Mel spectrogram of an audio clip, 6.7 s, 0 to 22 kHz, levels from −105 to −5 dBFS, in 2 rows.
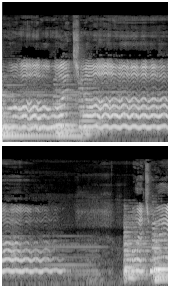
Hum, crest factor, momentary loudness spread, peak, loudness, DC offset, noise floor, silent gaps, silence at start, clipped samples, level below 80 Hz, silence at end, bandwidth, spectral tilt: none; 16 dB; 11 LU; -8 dBFS; -23 LUFS; under 0.1%; -52 dBFS; none; 0 s; under 0.1%; -60 dBFS; 0 s; 15 kHz; -6 dB/octave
